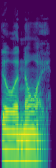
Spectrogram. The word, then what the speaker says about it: Illinois: They literally pronounce the S at the end of Illinois.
